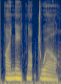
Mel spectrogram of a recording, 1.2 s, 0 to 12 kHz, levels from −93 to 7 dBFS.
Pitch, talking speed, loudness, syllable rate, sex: 150 Hz, 195 wpm, -15 LUFS, 3.9 syllables/s, male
